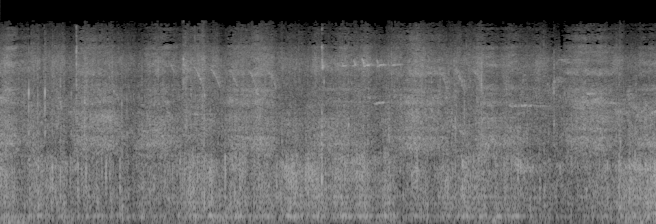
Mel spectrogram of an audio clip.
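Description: Wind buffeting the microphone of a bike-mounted camera, over the rolling crackle and rattle of a mountain bike riding a dirt singletrack.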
